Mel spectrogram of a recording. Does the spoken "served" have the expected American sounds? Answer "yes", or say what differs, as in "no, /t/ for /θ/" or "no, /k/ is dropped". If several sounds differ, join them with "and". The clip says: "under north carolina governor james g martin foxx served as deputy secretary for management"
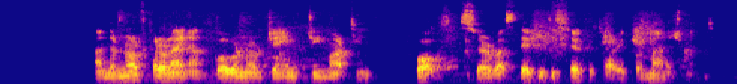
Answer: no, /d/ is dropped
